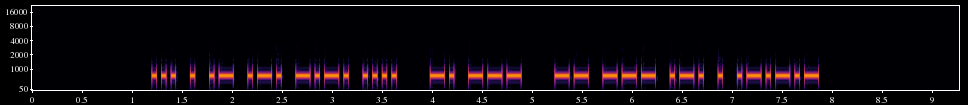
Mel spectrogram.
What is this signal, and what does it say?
Morse code, heard as a keyed tone, about 25 wpm, 700 Hz. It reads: SEARCH NO MORE.
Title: Sentences from Top 1000 Words - Review Part 5 - 25wpm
